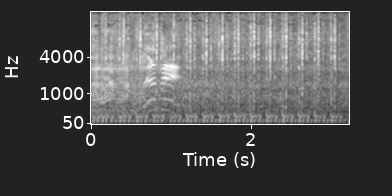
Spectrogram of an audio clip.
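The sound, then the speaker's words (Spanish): A motorcycle engine idles with a steady, rhythmic low putter throughout, having started up again after being switched off, while a voice talks briefly over it near the start. “¡Ah, ya se prendió otra vez! ¡Está, embrujada! ¡Está embrujada esta moto!”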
